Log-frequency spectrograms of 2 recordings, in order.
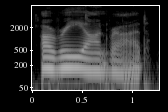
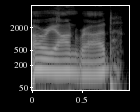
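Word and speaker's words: Arianrhod: celtic goddess ariane rod i was able to look up how to pronounce this a rheon rad um and just watch i'm saying it like a really over enunciated it's probably ariane rod and i'm just like making every syllable count but anyway this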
